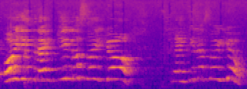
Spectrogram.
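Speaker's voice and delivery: high-pitched call over a storm; retold calling out. Jesus calling to disciples in the storm, mock shout. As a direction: call out reassurance, imitating a shout. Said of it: "le tuvo que haber gritado".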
